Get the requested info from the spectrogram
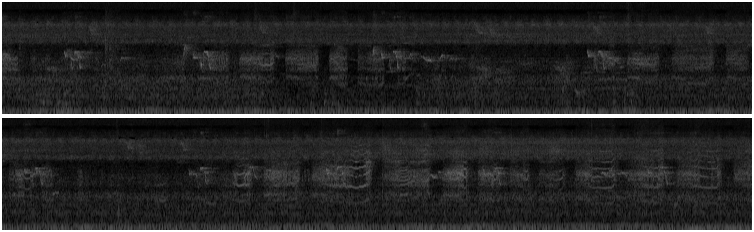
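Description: Birds calling in forest: short, harsh calls repeated in bouts, sparse at first and coming thick and fast in the second half, over a steady low rumble.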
